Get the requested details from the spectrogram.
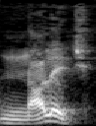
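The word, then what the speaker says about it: knowledge: तो ऐसी स्थिति में मोस्टली हमेशा नहीं मोस्टली के को साइलेंट माना जाता है देखिए स्पेलिंग नैनों के एन आई जीएसटी नाइट और नॉलेज यहां पर सभी में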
